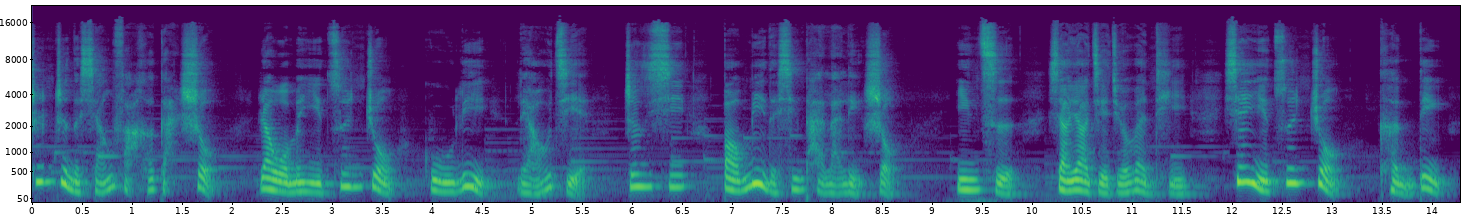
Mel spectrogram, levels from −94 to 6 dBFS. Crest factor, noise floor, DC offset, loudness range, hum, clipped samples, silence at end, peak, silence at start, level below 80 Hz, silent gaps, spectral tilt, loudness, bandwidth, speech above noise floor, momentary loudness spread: 18 dB; -58 dBFS; under 0.1%; 4 LU; none; under 0.1%; 0.15 s; -6 dBFS; 0 s; -64 dBFS; none; -5 dB/octave; -24 LUFS; 17 kHz; 35 dB; 13 LU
